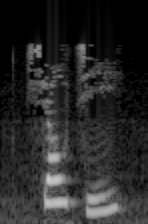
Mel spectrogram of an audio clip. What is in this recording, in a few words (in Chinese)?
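"消极", Mandarin Chinese; chinese flashcards; hsk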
